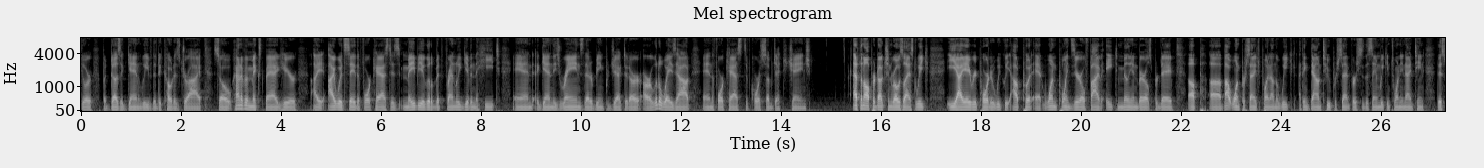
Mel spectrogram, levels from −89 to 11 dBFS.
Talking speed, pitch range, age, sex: 190 wpm, 85-95 Hz, 30-49, male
